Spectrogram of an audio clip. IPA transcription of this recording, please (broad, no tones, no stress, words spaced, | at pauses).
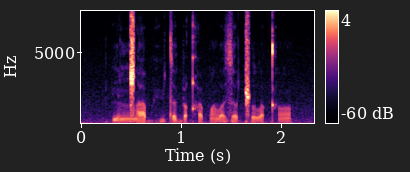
pʲã ŋ͡ǁa bʱy tʌbʲoqʰɨpɑ̃ lˠɨzʌ ǁylˠʌkʰɑ̃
